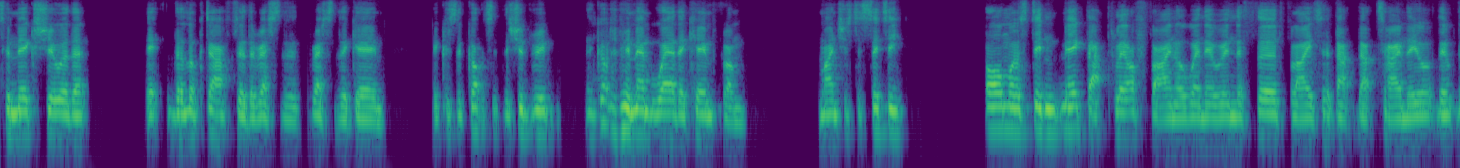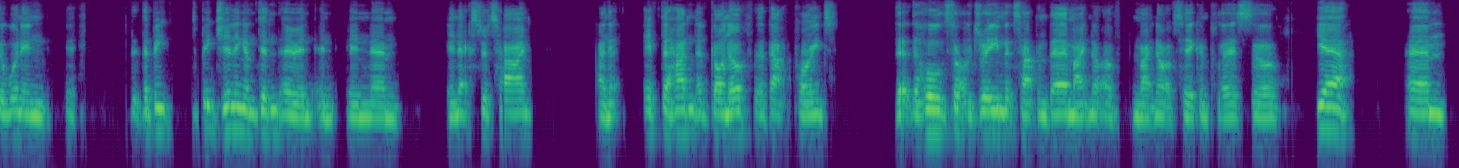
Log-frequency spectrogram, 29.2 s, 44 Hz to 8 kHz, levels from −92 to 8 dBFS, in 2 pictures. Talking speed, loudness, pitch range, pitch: 200 wpm, -24 LUFS, 105-125 Hz, 115 Hz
